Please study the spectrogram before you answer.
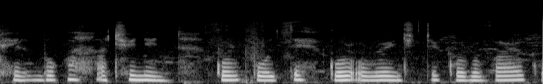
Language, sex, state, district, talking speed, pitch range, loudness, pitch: Mizo, female, Mizoram, Aizawl, 155 wpm, 190-205 Hz, -17 LUFS, 200 Hz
